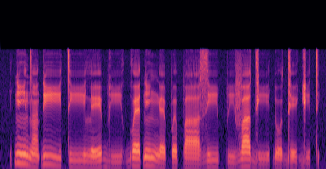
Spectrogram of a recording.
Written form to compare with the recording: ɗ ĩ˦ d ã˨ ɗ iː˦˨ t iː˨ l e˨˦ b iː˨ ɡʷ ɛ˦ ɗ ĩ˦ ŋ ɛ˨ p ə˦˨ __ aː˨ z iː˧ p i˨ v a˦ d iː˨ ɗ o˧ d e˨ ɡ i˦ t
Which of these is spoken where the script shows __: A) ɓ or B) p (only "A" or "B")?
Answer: B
